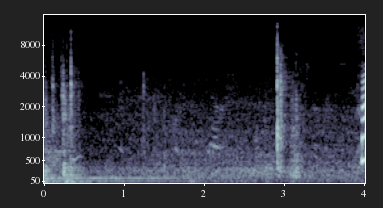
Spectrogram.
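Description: A door latch clicks as a door opens.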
